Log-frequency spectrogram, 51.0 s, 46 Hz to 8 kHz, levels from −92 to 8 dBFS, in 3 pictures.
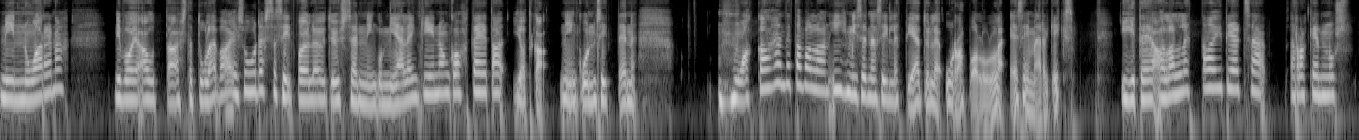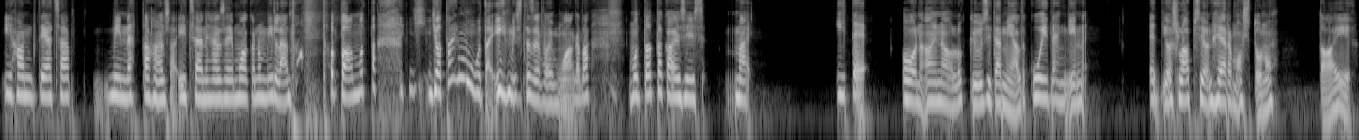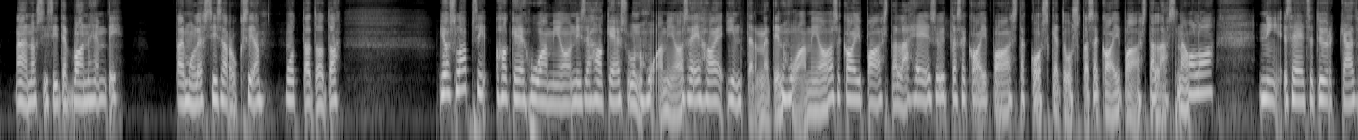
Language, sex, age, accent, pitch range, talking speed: Finnish, female, 20-39, native, 190-240 Hz, 125 wpm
